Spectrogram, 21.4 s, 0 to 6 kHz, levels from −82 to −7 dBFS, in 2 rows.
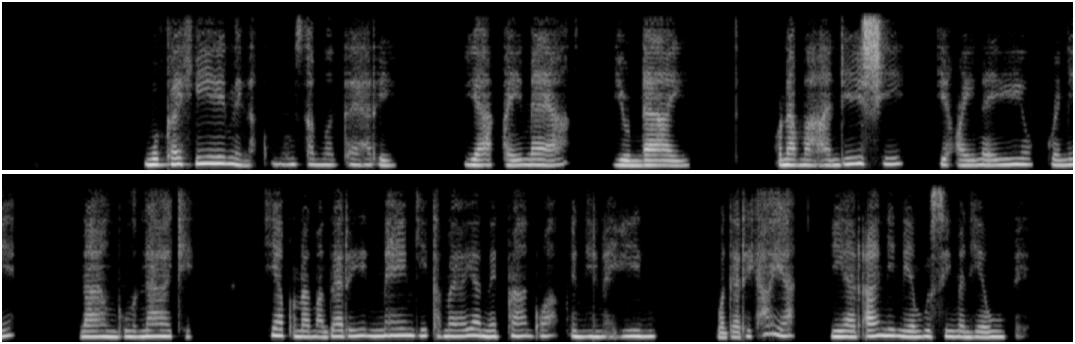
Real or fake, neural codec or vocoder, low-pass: fake; codec, 16 kHz, 0.5 kbps, FunCodec, trained on LibriTTS, 25 frames a second; 5.4 kHz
